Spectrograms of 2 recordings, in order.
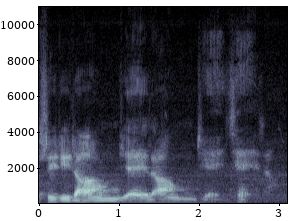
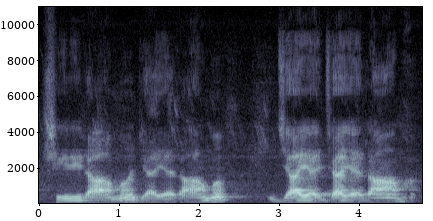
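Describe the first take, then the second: First: Ram ends on the consonant m, no final vowel. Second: Ram ends with a short a vowel after m. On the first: This is the habitual way learned in childhood. "अभ्यास पड़ा है तो जानते हुए मैं ऐसे ही बोलता हूं" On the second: This follows the grammatical form of the word. "ऐसे बोलना चाहिए"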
